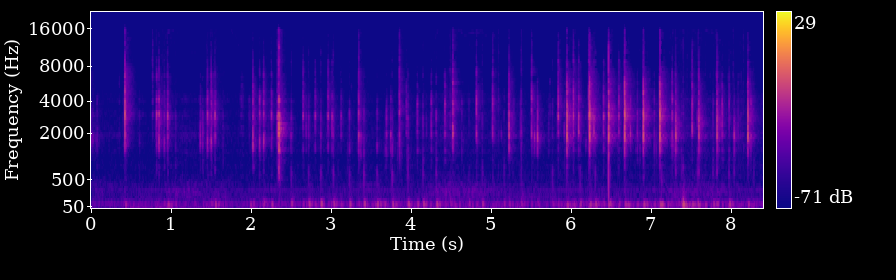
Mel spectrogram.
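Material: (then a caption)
Plastic. Thumbs rapidly press the face buttons and the stick of a silver hollow plastic GameCube controller. The result is a quiet, irregular stream of quick, dry, bright plastic clicks and taps with no ring, growing denser and slightly louder toward the end.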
